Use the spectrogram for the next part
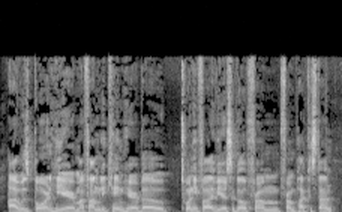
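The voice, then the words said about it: Dublin Irish accent. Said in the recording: “I love that Dublin accent. You've got that amazing accent”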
